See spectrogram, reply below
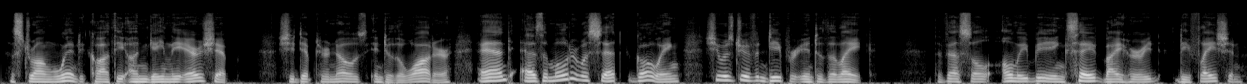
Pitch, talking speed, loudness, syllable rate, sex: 135 Hz, 175 wpm, -19 LUFS, 5.0 syllables/s, male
